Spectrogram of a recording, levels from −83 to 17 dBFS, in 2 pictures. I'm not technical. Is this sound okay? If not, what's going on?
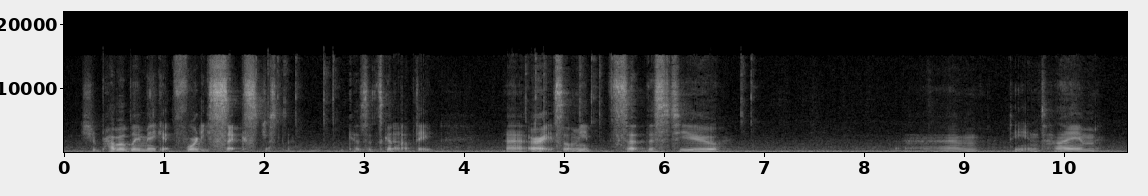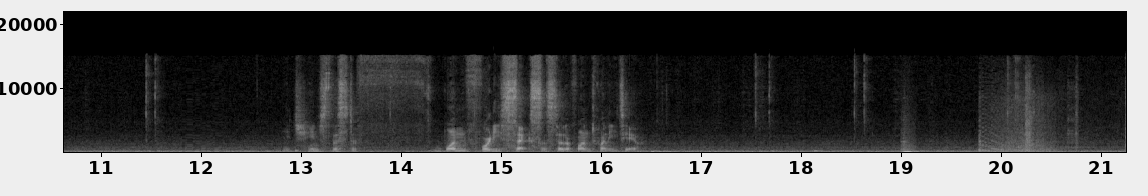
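No. From 11.81 to 12.23 s, new audio likely arrived too slowly, so the software repeated tiny 10 ms slices, giving robotic sound from repeated short buffers: a flat, metallic buzz.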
